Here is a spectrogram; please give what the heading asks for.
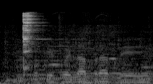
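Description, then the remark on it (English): A single bright clink of glasses of port touching in a toast, sharp with a brief ringing tail, followed by quiet murmur and faint voices. “Cheers.”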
